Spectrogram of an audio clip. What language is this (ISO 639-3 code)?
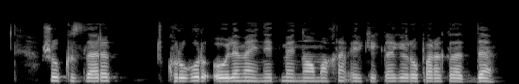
uzb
